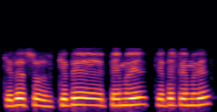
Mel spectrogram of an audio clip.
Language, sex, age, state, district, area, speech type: Odia, male, 45-60, Odisha, Nuapada, urban, conversation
